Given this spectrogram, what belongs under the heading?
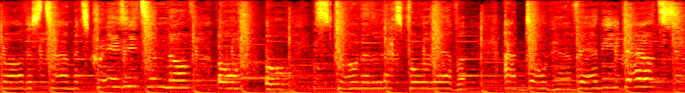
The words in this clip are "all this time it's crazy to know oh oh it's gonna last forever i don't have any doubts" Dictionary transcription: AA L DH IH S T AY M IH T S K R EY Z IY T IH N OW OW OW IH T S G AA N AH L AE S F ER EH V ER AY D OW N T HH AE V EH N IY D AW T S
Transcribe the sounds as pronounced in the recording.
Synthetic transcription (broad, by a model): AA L DH IH S T AY M IH T S K R EY Z IY T IH N OW OW OW IH T S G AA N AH L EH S F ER EH V ER AY D OW N T HH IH V EH N IY D AW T S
